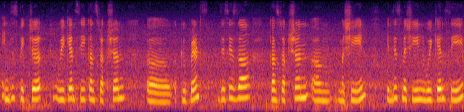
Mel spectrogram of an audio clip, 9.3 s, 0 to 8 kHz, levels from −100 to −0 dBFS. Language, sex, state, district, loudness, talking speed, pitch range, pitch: English, female, Punjab, Fazilka, -17 LUFS, 135 wpm, 220-260 Hz, 240 Hz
